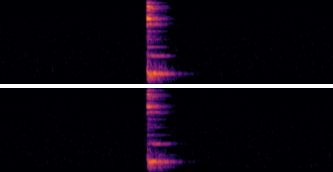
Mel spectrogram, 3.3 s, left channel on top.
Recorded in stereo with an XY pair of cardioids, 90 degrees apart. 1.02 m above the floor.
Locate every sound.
1.5 s a cowbell: 70° left, 1.2 m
